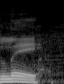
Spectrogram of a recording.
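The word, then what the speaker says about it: Leigh: anyone who doesn't know my first name is lee um l-e-i-g-h like you know like a like a lady would spell it yeah but you don't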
